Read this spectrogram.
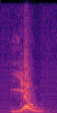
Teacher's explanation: waw sukun ditekan yaw, dan yaw tidak boleh bunyi o tapi u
